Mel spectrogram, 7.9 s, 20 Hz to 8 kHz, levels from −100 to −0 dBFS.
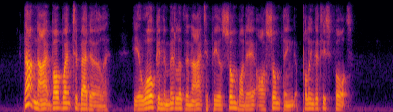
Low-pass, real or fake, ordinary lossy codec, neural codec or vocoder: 7.2 kHz; fake; Opus, 24 kbps; vocoder, 22.05 kHz, 80 mel bands, WaveNeXt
